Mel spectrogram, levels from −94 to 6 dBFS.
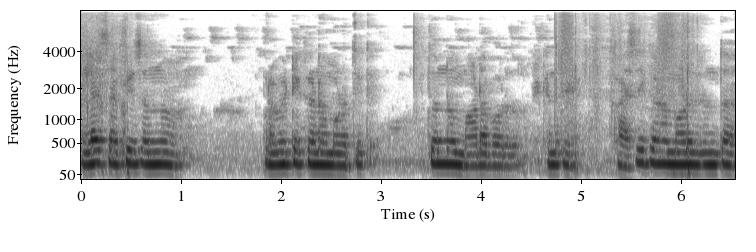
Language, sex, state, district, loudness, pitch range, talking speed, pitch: Kannada, male, Karnataka, Dharwad, -15 LUFS, 165-185 Hz, 100 wpm, 175 Hz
